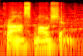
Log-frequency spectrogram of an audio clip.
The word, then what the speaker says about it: Xmotion: a good way either Nissan calls it this motion which for some reason is pronounced cross-motion don't ask because we don't know why either and says accuses Japanese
